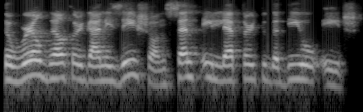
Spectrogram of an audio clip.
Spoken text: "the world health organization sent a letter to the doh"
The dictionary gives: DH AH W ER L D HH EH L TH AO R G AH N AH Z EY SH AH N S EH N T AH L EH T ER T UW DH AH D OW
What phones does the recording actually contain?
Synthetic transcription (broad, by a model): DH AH W ER L D HH EH L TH AO R G AH N AH Z EY SH AH N S EH N T AH L EH T ER T UW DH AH D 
